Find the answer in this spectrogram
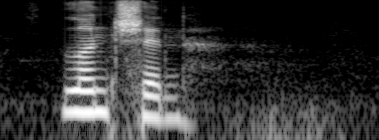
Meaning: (noun) 1. A formal meal served in the middle of the day 2. A large, cheap, processed sausage served in thin slices 3. Any midday meal; lunch 4. A lump of food
- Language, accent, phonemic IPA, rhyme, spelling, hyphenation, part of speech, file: English, US, /ˈlʌn.tʃən/, -ʌntʃən, luncheon, lun‧cheon, noun / verb, En-us-luncheon.ogg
